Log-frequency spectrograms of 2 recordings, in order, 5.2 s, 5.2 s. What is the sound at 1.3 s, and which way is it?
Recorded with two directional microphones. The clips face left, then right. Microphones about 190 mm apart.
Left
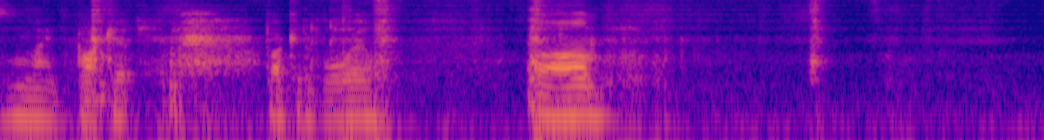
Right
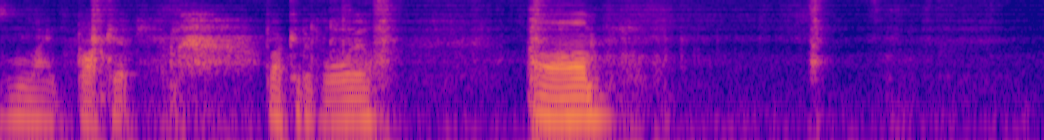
Speech, 55° right (ahead or behind).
